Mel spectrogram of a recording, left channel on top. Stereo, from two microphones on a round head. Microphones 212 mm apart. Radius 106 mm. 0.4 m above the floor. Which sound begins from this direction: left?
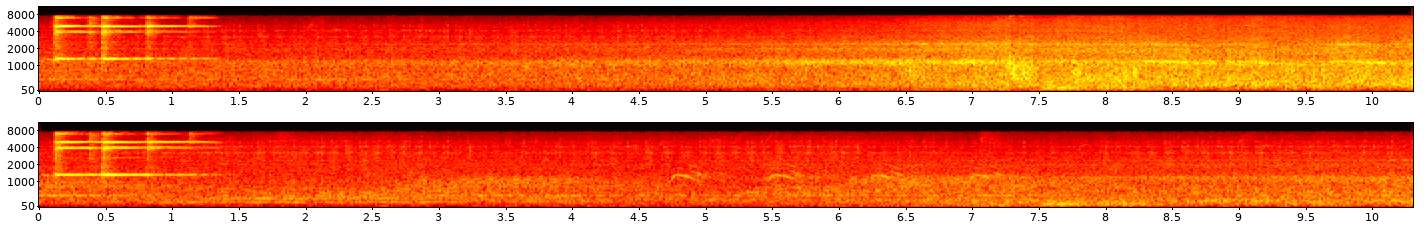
A doorbell, at 0.1 s.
